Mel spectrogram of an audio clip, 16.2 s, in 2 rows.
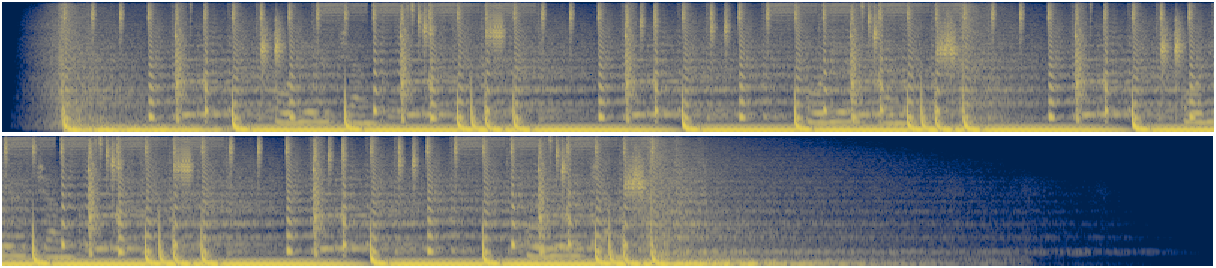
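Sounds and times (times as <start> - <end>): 
rap logo jingle: 0.4 - 13.3.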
